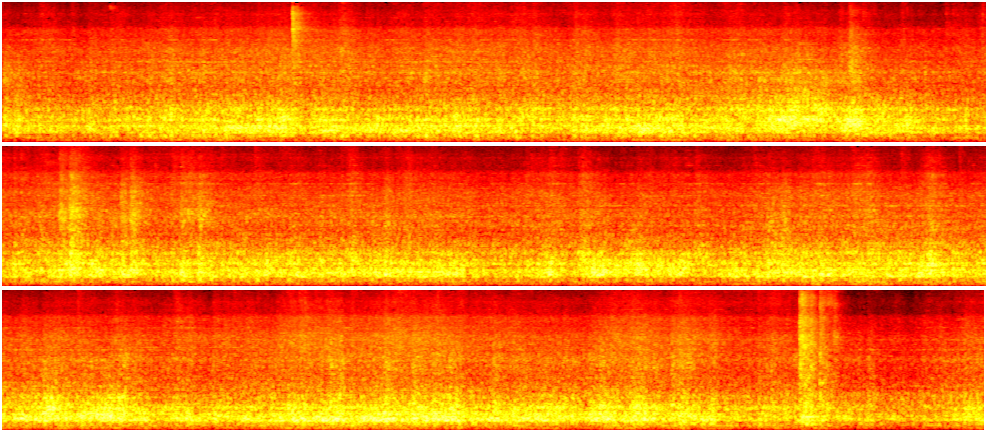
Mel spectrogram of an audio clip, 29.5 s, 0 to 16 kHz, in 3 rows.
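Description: Passenger train car running at about 77 km/h, heard from the rear end of the last car: a steady rumble and rattle of wheels on the rails. A few brief sharp clicks come through, the clearest near the end.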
